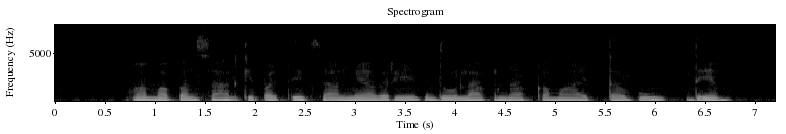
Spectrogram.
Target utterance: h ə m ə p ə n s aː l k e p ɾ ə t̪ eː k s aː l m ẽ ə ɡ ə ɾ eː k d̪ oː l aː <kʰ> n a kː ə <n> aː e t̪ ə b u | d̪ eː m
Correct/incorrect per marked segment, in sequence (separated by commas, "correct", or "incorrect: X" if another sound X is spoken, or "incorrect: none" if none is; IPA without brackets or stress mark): correct, incorrect: m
